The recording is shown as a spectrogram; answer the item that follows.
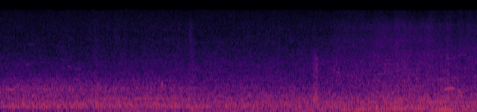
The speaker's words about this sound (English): We're close to the harbour now. Stop a second. Watch the fishing boats.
